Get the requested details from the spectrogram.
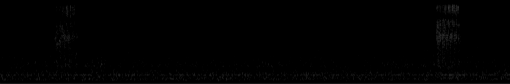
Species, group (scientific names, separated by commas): Chorthippus brunneus, Orthoptera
